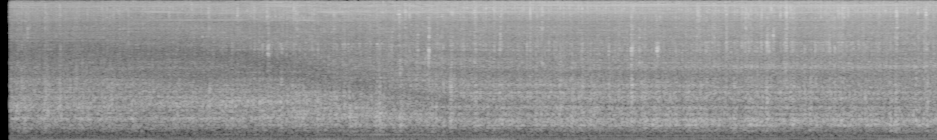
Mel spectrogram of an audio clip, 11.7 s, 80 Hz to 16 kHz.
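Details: VW Golf 1 Cabrio, 1988, engine code JH: steady idle with loose, irregular light knocking mixed into the hum. Unidentified mechanical engine noise, cause not confirmed.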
